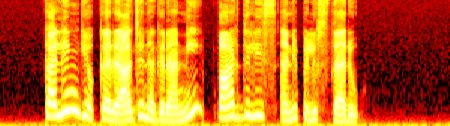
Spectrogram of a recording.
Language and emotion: Telugu, neutral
